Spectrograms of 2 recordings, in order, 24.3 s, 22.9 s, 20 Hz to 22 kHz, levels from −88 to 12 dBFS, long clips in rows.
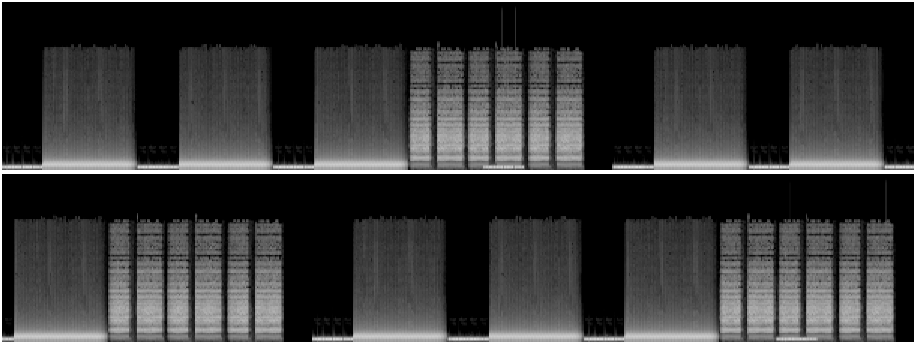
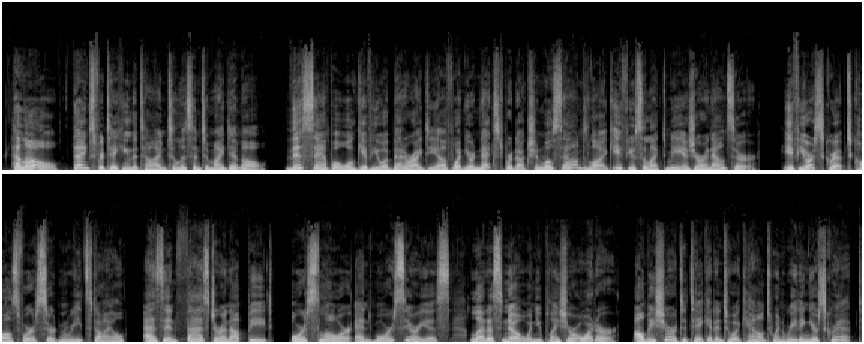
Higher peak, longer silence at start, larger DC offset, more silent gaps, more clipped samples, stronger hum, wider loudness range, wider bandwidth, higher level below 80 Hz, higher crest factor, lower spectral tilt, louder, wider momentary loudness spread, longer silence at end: about the same, 0 dBFS vs 0 dBFS; second, 0 s vs 0.15 s; neither; second, 7.77-8.15 s, 15.92-16.30 s vs 3.53-3.76 s, 10.09-10.39 s, 13.12-13.33 s, 15.08-15.29 s, 19.68-19.87 s; neither; neither; about the same, 2 LU vs 2 LU; about the same, 16 kHz vs 16.5 kHz; first, -40 dBFS vs -54 dBFS; second, 10 dB vs 18 dB; second, -2 dB/octave vs -4.5 dB/octave; first, -10 LUFS vs -19 LUFS; about the same, 4 LU vs 6 LU; first, 0.3 s vs 0 s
